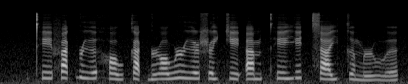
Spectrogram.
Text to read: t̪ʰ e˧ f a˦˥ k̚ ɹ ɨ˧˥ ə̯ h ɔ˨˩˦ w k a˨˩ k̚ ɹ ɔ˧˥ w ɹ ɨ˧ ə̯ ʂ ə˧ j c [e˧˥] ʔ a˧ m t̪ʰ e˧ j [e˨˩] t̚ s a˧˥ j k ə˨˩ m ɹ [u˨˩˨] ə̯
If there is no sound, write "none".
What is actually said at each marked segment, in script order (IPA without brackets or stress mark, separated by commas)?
e˧, e˦˥, u˨˩˨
